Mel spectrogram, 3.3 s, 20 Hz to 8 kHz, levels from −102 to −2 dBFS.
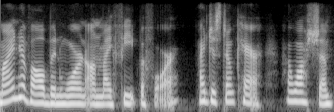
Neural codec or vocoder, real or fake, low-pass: none; real; 7.2 kHz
